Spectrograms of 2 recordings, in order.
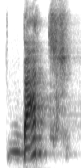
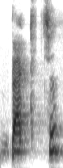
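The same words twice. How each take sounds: First: The T is silent. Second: The T is pronounced. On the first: The speaker calls it right. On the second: The speaker calls it wrong.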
